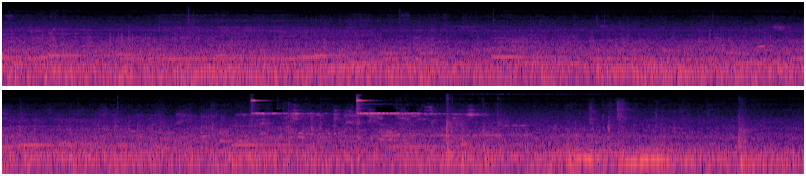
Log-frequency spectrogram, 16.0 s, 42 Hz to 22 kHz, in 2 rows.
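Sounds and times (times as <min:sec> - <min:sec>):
airport terminal hum: 0:00.0 - 0:16.0
wheeled suitcases rolling: 0:00.0 - 0:16.0.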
